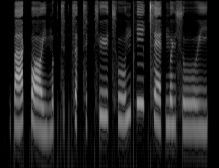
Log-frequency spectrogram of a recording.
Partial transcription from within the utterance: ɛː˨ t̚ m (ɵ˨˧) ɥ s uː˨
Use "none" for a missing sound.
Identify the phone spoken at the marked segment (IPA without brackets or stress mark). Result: ɵ˨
